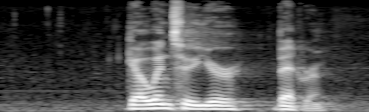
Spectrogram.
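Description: A man speaks calmly to an audience through a microphone.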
